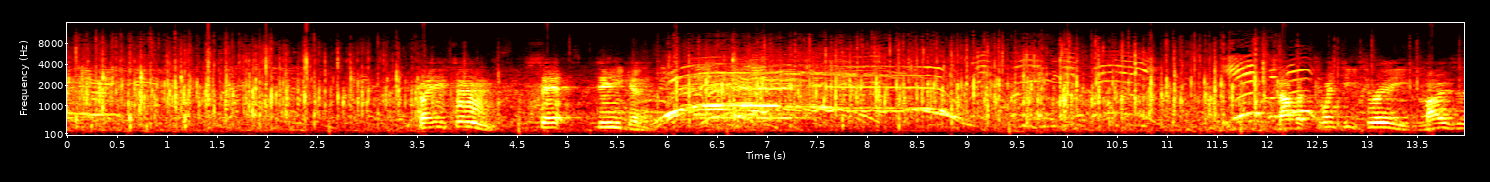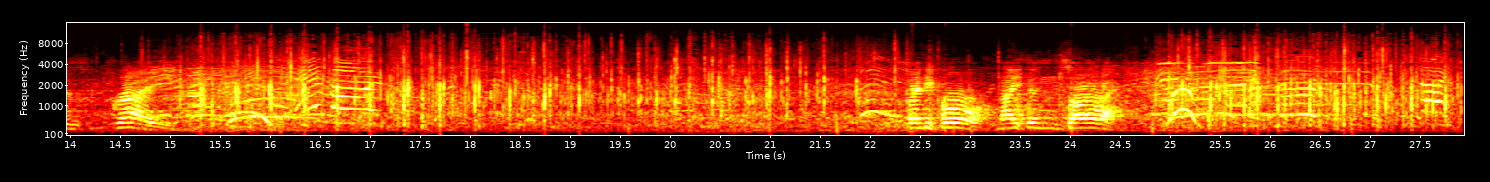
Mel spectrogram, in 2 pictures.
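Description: A crowd claps and applauds steadily.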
